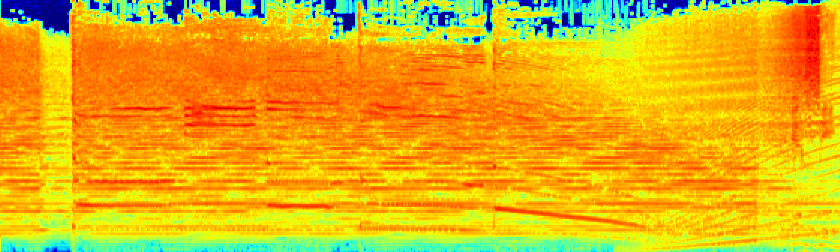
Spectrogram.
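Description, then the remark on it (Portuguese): A loud, harsh horn blares continuously for about eleven seconds, its buzzing tone holding steady before sliding downward in pitch near the end. No one speaks. “LTS, a corneta do racha.”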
